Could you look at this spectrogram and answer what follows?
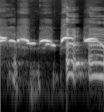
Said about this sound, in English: Whistle while you work.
